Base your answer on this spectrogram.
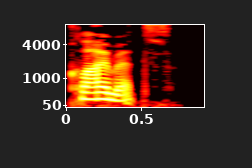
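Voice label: "climates", British English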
